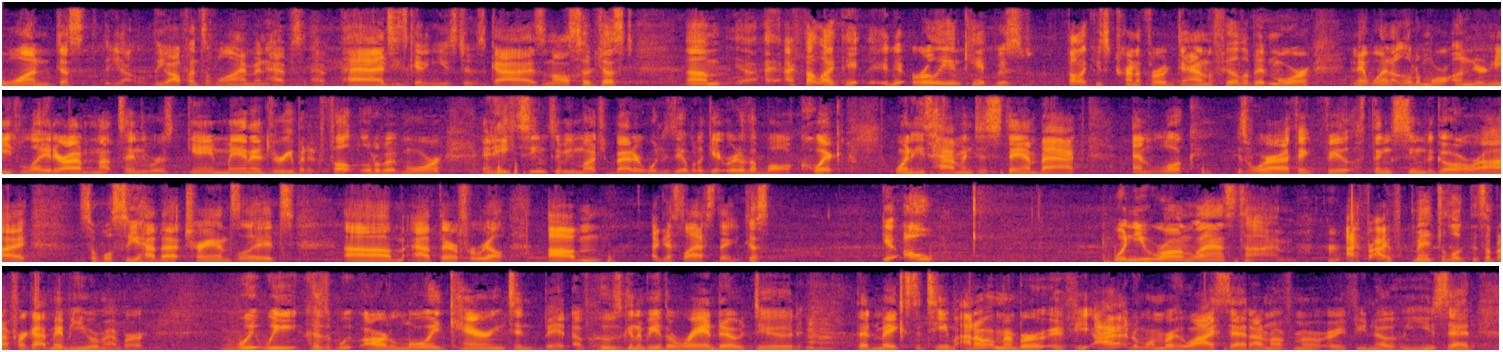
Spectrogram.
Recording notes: live from the Washington Commanders' welcome home luncheon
